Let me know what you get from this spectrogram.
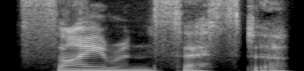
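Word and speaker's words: Cirencester: to catch you out in this case it's siren sester that's c i r n c s t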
